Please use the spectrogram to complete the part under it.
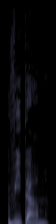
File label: bonjour, voix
